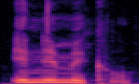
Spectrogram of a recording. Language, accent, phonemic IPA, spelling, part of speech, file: English, US, /ɪˈnɪ.mɪ.kəl/, inimical, adjective, En-us-inimical.ogg
- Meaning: 1. Harmful in effect 2. Unfriendly, hostile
